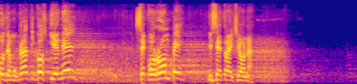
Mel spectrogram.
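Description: A middle-aged man speaks forcefully into a microphone in an echoing hall.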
